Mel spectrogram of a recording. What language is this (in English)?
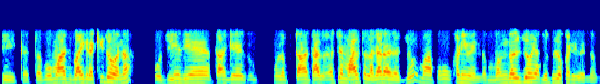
Sindhi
